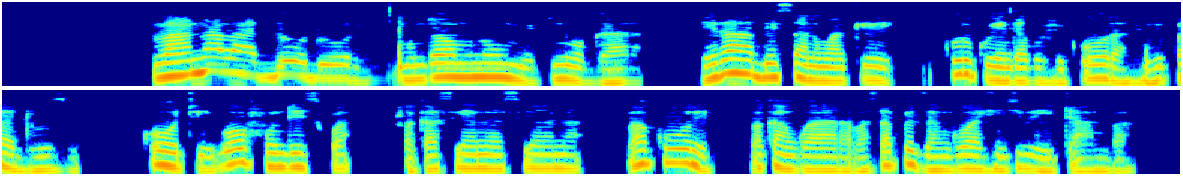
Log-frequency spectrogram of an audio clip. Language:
Ndau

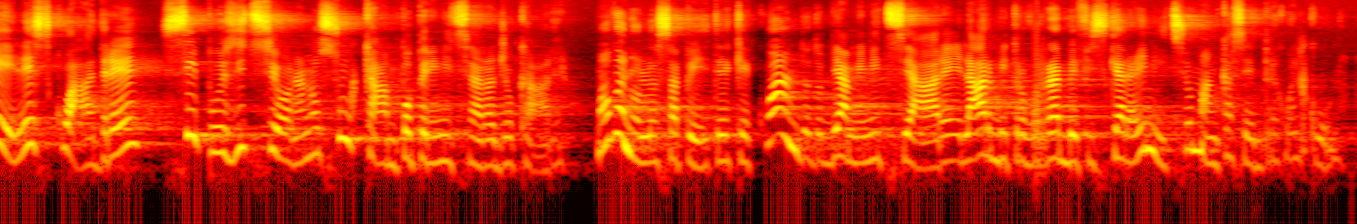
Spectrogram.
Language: Italian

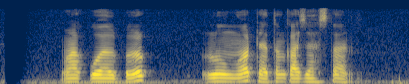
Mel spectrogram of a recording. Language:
Javanese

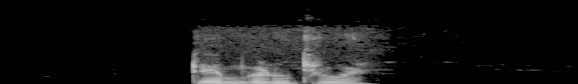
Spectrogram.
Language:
Lasi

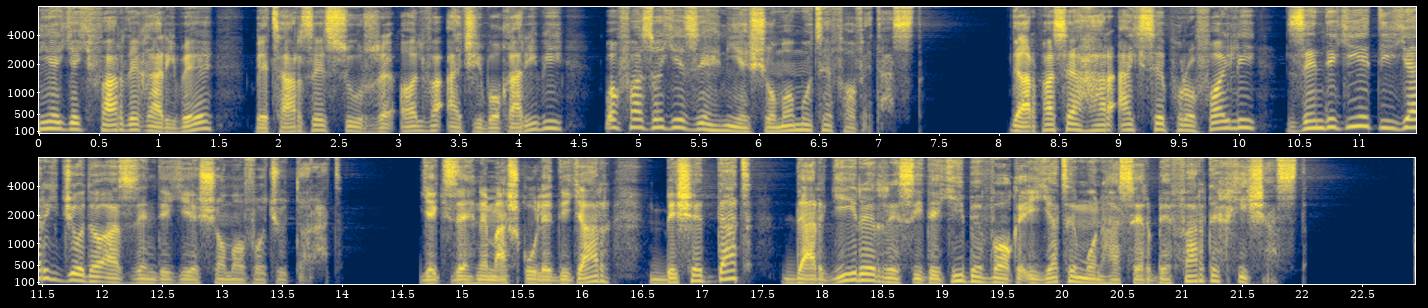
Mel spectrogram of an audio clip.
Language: Persian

